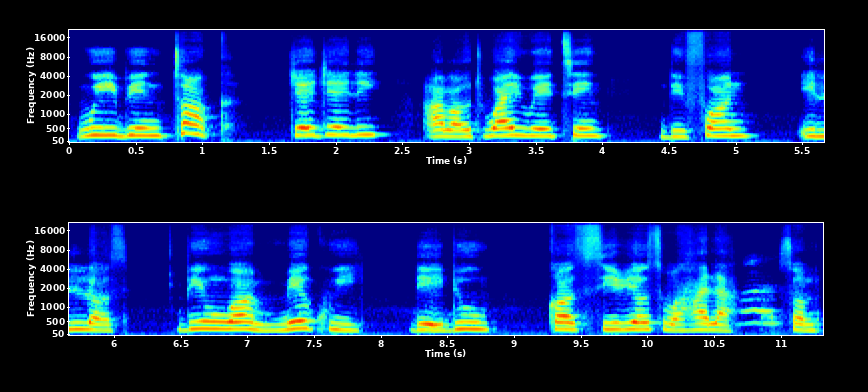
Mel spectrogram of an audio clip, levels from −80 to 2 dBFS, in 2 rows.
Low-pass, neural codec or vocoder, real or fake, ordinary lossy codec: none; autoencoder, 48 kHz, 32 numbers a frame, DAC-VAE, trained on Japanese speech; fake; none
